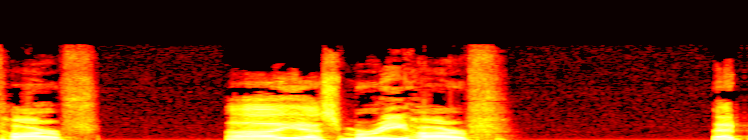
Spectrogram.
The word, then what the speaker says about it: Harf: The fall of Mrs. Barf rhymes with Harf.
